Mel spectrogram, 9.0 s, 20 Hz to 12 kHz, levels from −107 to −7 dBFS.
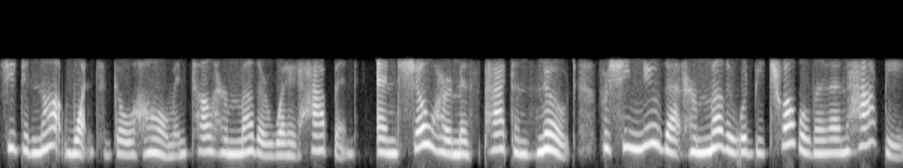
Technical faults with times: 7.36-7.40 packet loss with pitch repetition

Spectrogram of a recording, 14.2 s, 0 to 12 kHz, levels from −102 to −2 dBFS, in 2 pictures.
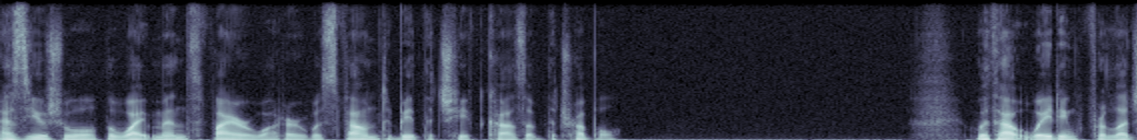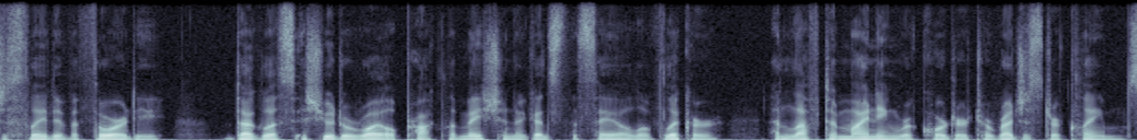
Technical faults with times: none

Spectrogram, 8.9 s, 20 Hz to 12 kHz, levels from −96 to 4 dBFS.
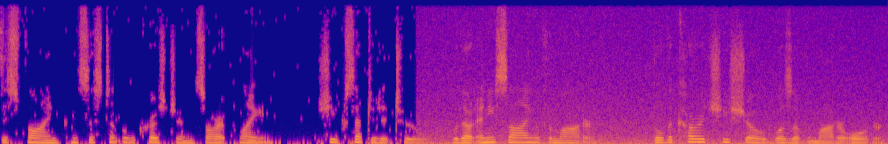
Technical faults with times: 0.00-4.16 overdone noise removal

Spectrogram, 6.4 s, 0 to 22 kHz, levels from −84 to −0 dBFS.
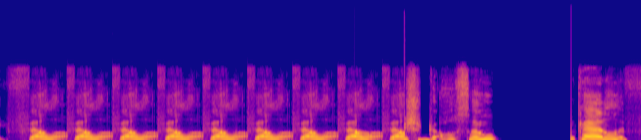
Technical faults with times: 0.67-4.04 broken-record loop
2.35-2.39 short concealed packet loss
3.53-3.56 short concealed packet loss
5.16-5.20 short concealed packet loss
5.38-5.71 clipped start after a pause

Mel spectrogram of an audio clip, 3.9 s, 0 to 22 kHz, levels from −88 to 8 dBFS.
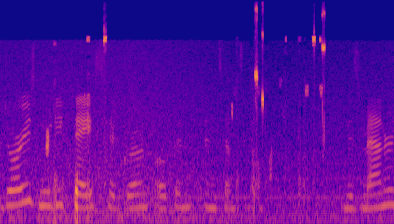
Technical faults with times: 0.46-1.14 DAB burbling
2.26-3.25 DAB burbling

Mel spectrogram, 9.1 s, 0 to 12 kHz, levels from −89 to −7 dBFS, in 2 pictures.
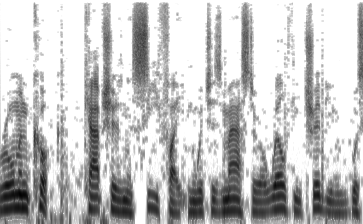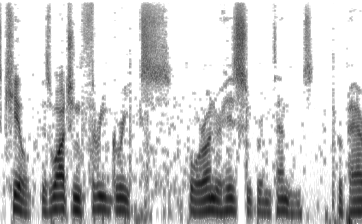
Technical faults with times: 0.00-9.07 overdone noise removal

